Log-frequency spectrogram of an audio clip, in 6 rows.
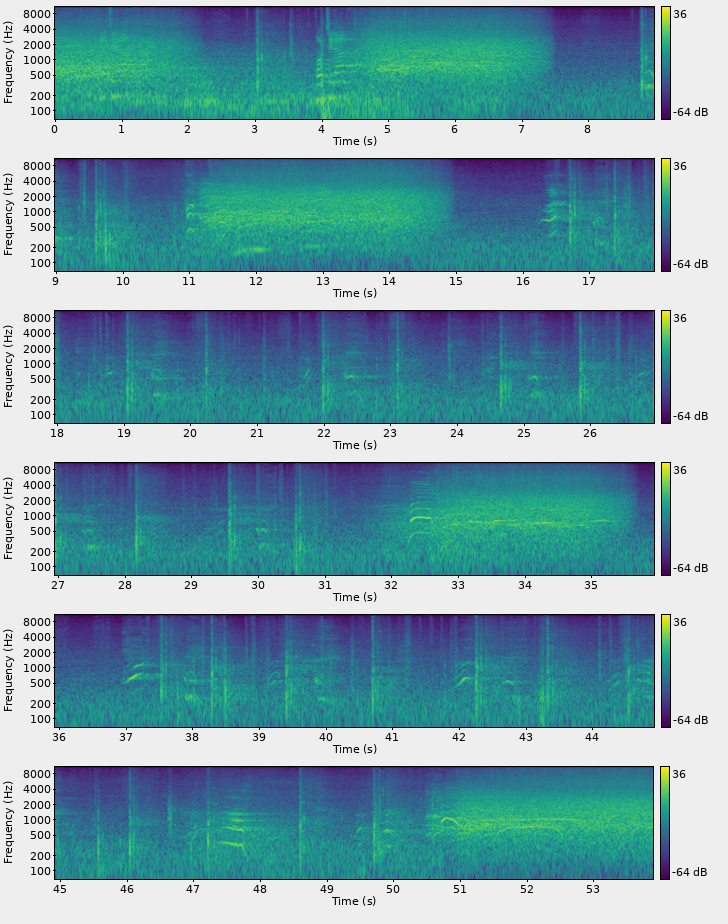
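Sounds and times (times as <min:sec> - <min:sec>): crowd applauding and cheering: 0:00.0 - 0:02.1, 0:04.5 - 0:07.5, 0:11.2 - 0:15.0, 0:32.6 - 0:35.7, 0:50.5 - 0:53.9
racket hitting tennis ball: 0:03.0 - 0:03.5, 0:21.9 - 0:22.3, 0:24.6 - 0:25.0, 0:25.8 - 0:28.7, 0:29.5 - 0:31.1, 0:37.5 - 0:41.2, 0:42.0 - 0:47.4, 0:48.5 - 0:50.3.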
